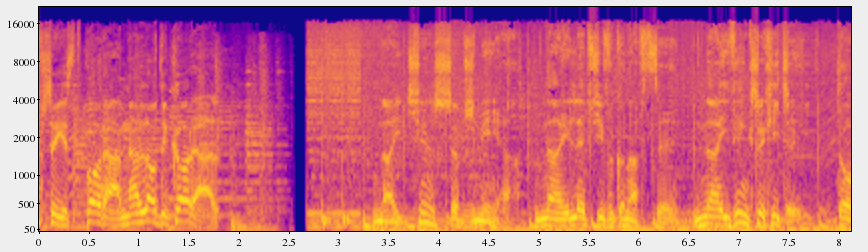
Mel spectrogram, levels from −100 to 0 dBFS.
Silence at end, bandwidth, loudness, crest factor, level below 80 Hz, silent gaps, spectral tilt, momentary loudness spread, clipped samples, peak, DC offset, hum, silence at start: 0 s; 17.5 kHz; -9 LUFS; 10 dB; -22 dBFS; 2.56-2.66 s; -4 dB/octave; 10 LU; under 0.1%; 0 dBFS; under 0.1%; none; 0 s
